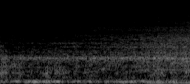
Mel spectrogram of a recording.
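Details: Honda Vario 125 CVT making rough 'krek krek' noise when riding, appeared after air filter change; gritty rumble under steady drive hum rising with wheel speed, pointing to a worn CVT pulley bearing.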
